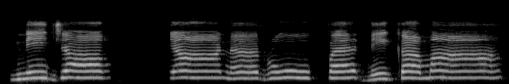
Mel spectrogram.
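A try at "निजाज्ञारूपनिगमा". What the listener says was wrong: so it is not ಜ್ಞಾನ it is just ನಿಜಾಜ್ಞ ಆಜ್ಞಾ so it is ನಿಜಾಜ್ಞ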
